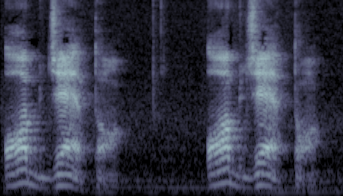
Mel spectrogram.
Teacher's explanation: a pronúncia correta da palavra é objeto, com os 2 Os da palavra abertos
